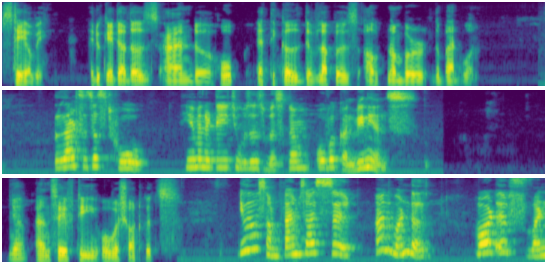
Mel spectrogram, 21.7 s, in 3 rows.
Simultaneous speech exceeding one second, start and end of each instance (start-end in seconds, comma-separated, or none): none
